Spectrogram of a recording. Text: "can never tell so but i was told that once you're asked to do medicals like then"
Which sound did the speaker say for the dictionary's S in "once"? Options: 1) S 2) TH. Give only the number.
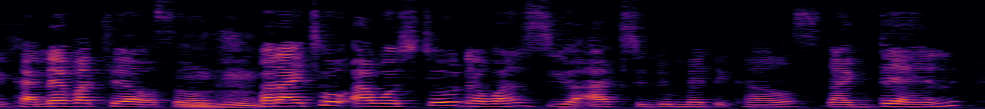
1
